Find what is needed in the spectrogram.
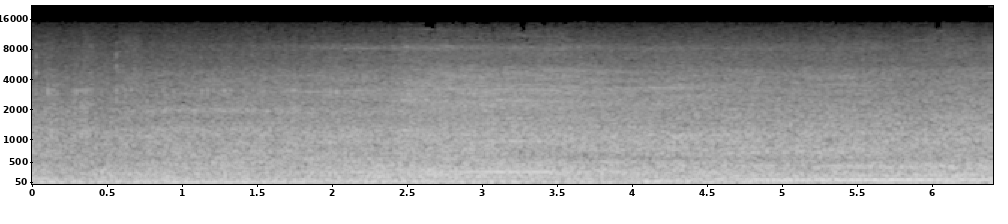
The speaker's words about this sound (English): Now there's traffic to my left. BMW looking like he's nosing his way out.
